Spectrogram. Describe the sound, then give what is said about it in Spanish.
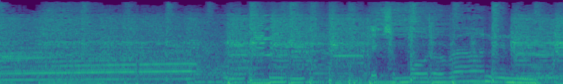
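A car engine revs hard and continuously, its loud, rich note stepping up and down in pitch through several shifts. “¿Has escuchado el motor? ¿Se te han puesto los pelos de punta?”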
